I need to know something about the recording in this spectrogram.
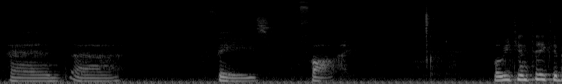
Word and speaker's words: phi: The magnitude is called r uh and the phase angle is called phi or in in modern Greek this is pronounced f but we'll refer to the English pronunciation fi.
